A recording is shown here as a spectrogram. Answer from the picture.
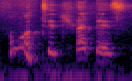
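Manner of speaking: high, drawn-out mock wail; mock crying. Tearful sketch character at the cafe table, mock crying. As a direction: play a weepy complaint, very high. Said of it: "She's crying at the table".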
